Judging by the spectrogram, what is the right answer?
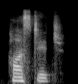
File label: "hostage", Indian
